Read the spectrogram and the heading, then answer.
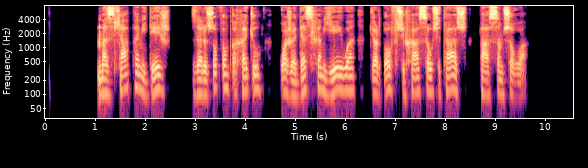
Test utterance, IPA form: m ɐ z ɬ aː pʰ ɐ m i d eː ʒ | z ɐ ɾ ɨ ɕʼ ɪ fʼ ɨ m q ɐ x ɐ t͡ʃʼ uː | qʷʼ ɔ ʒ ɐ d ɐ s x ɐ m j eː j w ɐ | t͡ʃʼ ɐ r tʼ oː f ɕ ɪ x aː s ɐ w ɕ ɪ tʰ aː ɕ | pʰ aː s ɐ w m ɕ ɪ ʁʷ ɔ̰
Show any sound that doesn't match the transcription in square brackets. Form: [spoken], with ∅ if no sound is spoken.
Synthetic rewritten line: m ɐ z ɬ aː pʰ ɐ m i d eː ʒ | z ɐ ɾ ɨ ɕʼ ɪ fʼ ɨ m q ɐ x ɐ t͡ʃʼ uː | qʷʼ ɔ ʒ ɐ d ɐ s x ɐ m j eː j w ɐ | t͡ʃʼ ɐ r tʼ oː f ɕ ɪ x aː s ɐ w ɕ ɪ tʰ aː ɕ | pʰ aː s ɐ [∅] m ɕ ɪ ʁʷ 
